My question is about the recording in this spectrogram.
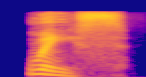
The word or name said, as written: lace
